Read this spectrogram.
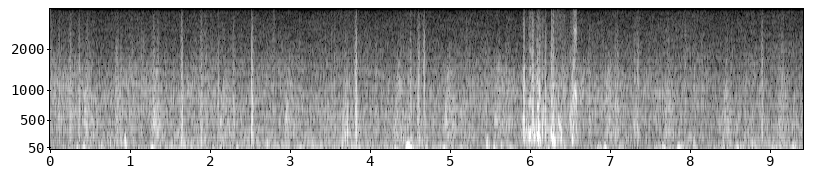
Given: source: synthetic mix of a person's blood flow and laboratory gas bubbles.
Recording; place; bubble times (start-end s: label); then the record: Doppler ultrasound of blood flow; subclavian vein
5.87-6.42 s: bubbles
6.48-6.67 s: bubbles
From the record:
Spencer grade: 1 (occasional bubble signal discernible with the cardiac motion signal, with majority of cardiac periods free of bubbles); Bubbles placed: anywhere in the cardiac cycle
